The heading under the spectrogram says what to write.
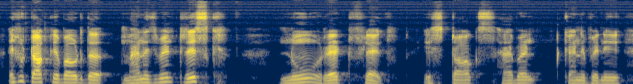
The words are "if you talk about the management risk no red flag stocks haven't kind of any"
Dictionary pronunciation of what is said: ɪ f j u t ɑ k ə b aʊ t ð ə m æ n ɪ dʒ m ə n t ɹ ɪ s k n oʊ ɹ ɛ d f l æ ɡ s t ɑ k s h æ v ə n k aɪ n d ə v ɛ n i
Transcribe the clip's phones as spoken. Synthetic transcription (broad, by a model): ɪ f j u t ɑ k ə b aʊ t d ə m æ n ɪ dʒ m ə n t ɹ ɪ s k n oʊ ɹ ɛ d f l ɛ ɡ s t ɑ k s h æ b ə n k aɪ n ə p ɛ n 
